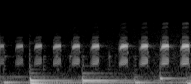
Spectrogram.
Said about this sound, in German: ein Frosch?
